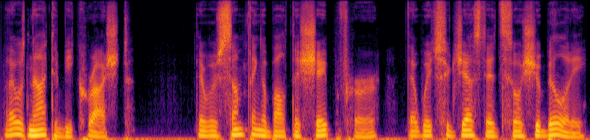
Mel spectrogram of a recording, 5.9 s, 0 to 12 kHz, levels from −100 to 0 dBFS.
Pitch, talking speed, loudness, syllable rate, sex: 110 Hz, 195 wpm, -17 LUFS, 6.3 syllables/s, male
